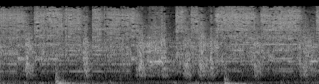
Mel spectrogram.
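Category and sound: machine, printer printing pages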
